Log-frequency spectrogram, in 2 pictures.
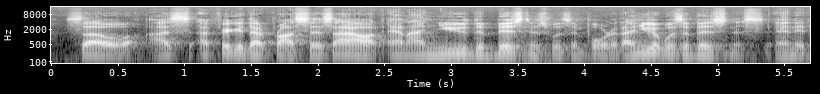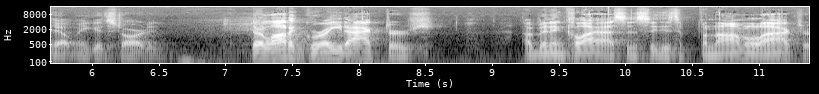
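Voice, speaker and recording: A man speaks with a Southern US accent in a very deep, low pitch. His pace is fairly quick and his intonation is lively. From Mississippi. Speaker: actor. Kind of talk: interview.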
